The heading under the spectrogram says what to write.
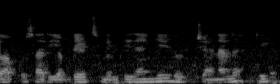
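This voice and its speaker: The delivery is flat and monotone, going along at neither a quick nor slow rate. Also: man. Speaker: exam coaching YouTuber. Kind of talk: casual tutorial talk to viewers. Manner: halting.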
